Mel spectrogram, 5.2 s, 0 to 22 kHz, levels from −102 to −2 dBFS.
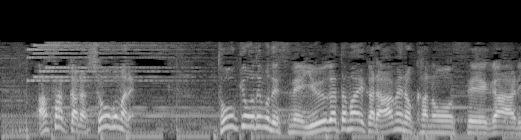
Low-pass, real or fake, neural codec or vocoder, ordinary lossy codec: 7.2 kHz; real; none; MP3, 32 kbps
